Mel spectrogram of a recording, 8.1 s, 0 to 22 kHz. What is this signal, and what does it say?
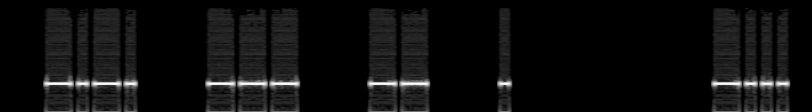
Morse code, heard as a keyed tone, about 15 wpm, spaced as for 8 wpm, 1000 Hz. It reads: COME B
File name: qotdfiles / 8wpm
